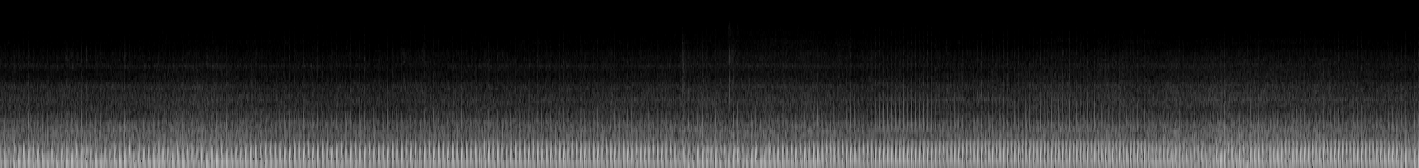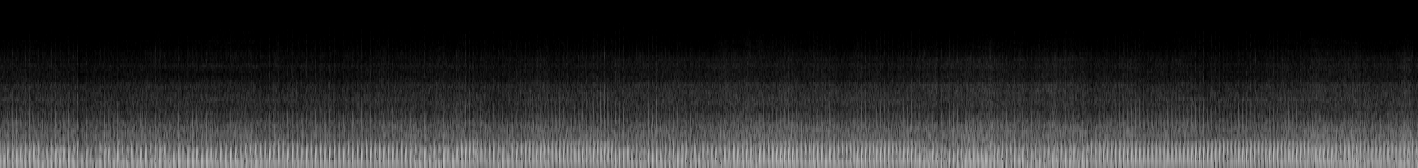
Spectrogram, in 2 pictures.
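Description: Off-road vehicle engine running steadily at cruising revs on a dirt trail, its pitch holding mostly even with a few brief dips, over rattle from the rough ground.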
